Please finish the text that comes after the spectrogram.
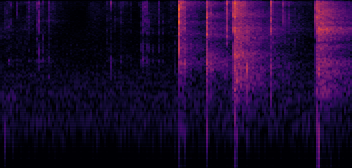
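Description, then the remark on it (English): A can of White Claw hard seltzer being opened: faint small clicks, then a run of sharp, bright cracks and a short fizzing hiss, with a final loud snap. No talking. “Well, it's a white claw.”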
